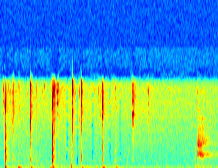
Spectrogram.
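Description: Soft game hit sounds tap in quick succession.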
